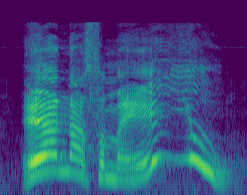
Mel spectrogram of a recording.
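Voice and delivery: Shandong dialect pronunciation. Showing how someone from Shandong would say it, Shandong accent. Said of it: "山东人一说，".

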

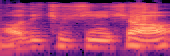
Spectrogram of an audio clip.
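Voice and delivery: ordinary delivery

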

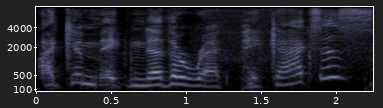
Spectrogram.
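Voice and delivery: very loud, thrilled, swooping excited delivery. Finding out that netherrack pickaxes can be made: excited. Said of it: "You sound so excited".

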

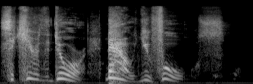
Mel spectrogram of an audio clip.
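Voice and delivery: high, shrill, screeching villain scream. Narrator voicing the Cairo overgoverner as his troops land, high-pitched villain screaming. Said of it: "The high-pitched voice of the Cairo overgoverner and criminal mastermind screaming".

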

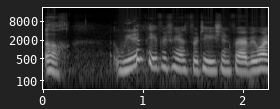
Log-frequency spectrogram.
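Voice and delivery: ordinary talk

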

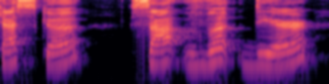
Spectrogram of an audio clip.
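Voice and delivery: slowed-down, deliberate, careful French. Repeating a french phrase for learners, a little bit slower. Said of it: "I'm going to say that a little bit slower".

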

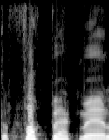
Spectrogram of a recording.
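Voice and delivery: acted-out, irritated, angry yelling. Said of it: "he fucking turns into [name] and shit, telling paparazzi".

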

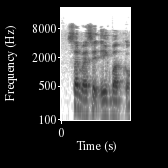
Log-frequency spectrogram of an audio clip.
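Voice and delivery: ordinary talk, nothing marked

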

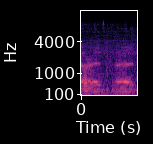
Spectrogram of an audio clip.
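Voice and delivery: low, soft, defeated sigh.

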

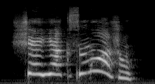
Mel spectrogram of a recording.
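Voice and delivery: squeaky little voice, very high pitched. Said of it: "пискнув тоненьким голосочком".

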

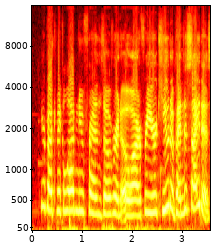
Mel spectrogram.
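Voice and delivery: put-on casual, upbeat delivery. Retelling what the OR head told the patient, imitating a casual, upbeat tone. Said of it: "the most casual, like, upbeat way".

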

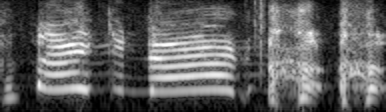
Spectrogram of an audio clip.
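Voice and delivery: very high put-on pubescent voice crack. Playing a son thanking his dad: fake voice crack. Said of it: "still going through puberty".

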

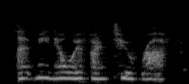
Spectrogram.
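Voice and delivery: soft, gentle, careful whisper. Voicing a character carrying a delicate lamp: whispering gently. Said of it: "gently scoops it up with both hands and whispers".

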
